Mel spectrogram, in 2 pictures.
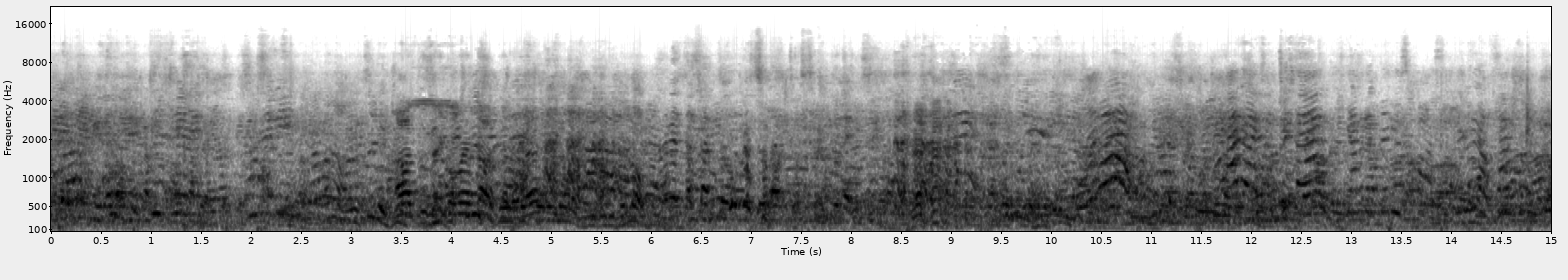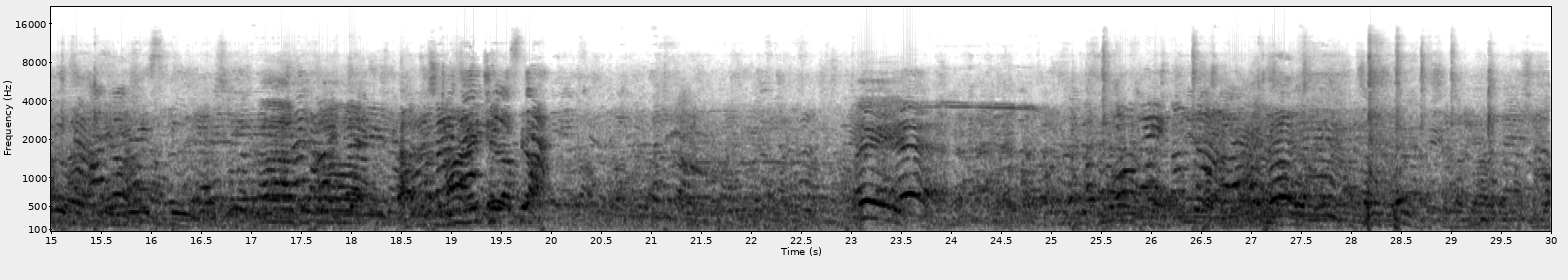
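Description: Young players shout to each other across an outdoor football pitch.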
